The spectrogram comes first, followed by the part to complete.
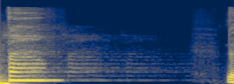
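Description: K-pop song breaking down: the beat stops about half a second in, leaving one held sung note on the word '어젯밤' ('last night') that fades away into a moment of near silence.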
